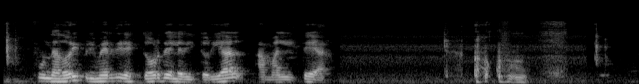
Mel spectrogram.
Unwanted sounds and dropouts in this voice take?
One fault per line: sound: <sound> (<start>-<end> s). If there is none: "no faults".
sound: throat clearing (4.4-5.7 s)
